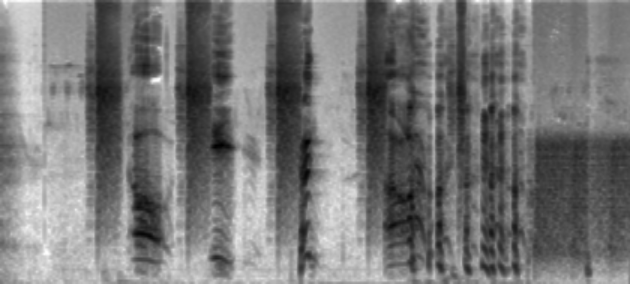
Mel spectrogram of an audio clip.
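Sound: whip crack sound effects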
